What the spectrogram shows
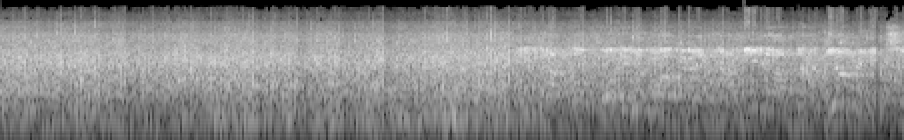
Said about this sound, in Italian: esce Matteo Pellegrino, e questi sono gli applausi del Tardini per Pellegrino che non ha segnato, ha avuto l'opportunità di farlo ma non può che meritare applausi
